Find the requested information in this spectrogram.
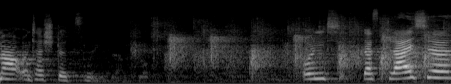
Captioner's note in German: Beifall BÜNDNIS 90/DIE GRÜNEN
